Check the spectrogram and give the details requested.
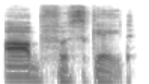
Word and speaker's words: obfuscate: Another great verb, which is one of my favorites, is obfuscate. This verb has 3 syllables, and the stress is on that first syllable. Obfuscate.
